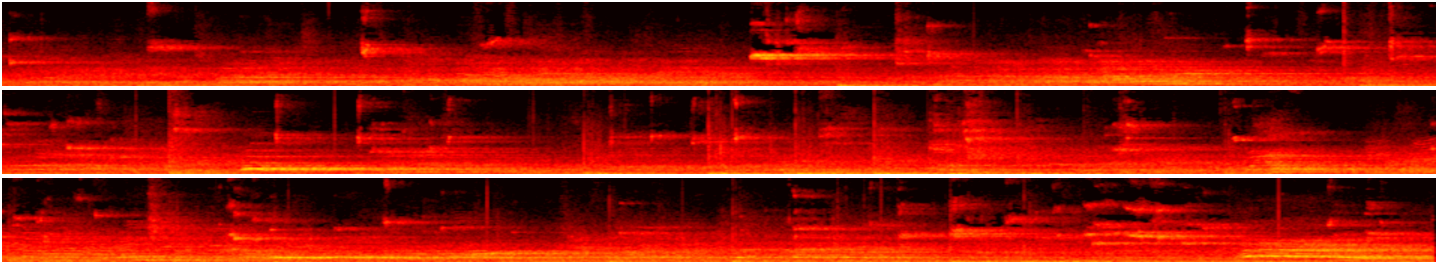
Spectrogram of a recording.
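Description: A basketball bounces on the court with echoing thuds.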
